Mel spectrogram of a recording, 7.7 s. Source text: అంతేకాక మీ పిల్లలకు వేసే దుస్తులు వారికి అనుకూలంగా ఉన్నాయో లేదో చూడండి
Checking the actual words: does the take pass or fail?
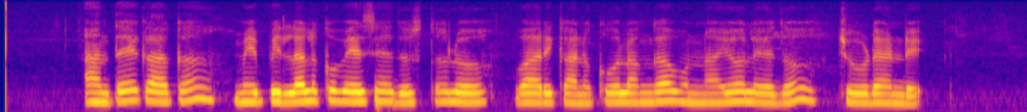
pass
